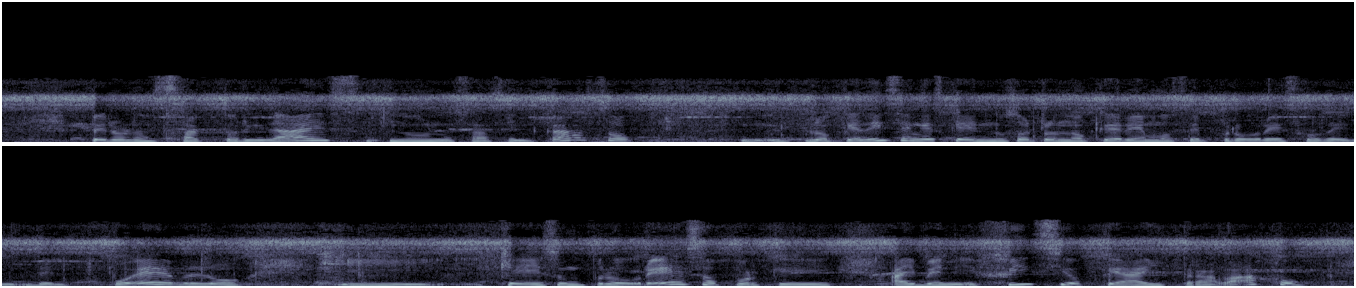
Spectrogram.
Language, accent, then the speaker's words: Spanish; Santa Cruz Muluá, Retalhuleu, Guatemala; Yo soy originaria de un municipio de Santa Cruz Muluá, del departamento de Retableu, de Guatemala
